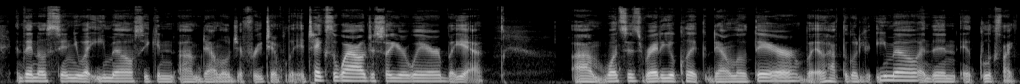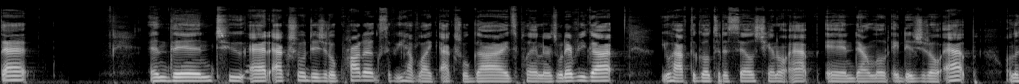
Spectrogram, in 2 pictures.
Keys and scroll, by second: 3.5 alt+q.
